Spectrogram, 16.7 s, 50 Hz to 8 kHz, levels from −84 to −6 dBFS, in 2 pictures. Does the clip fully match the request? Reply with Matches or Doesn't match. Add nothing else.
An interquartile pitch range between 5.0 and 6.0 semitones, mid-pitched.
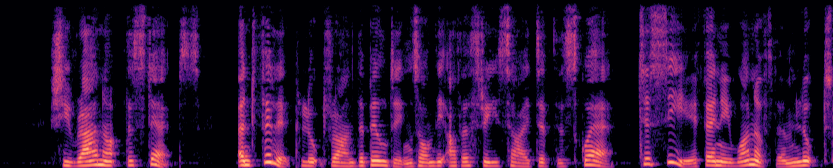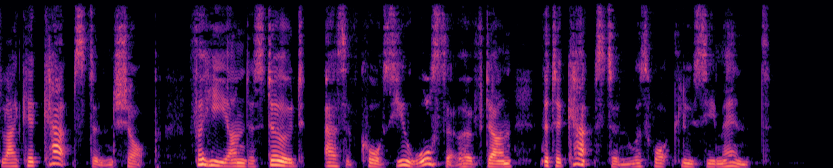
Matches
